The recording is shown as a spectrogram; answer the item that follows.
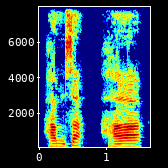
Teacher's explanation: এক নম্বর মাখরাজ হলকের শুরু হইতে হামজা হা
